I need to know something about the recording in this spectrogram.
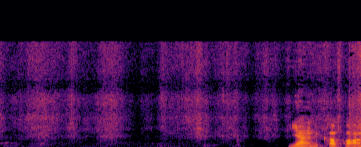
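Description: A cloth rubs against a small metal part.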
